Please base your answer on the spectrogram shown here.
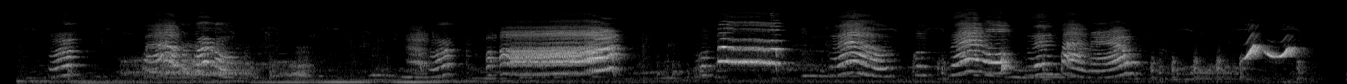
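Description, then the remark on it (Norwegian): Male turkeys gobble in a noisy, overlapping chorus of rapid, warbling bursts, loud, with several birds calling over one another throughout and a low rumble beneath, while puffing themselves up and strutting around. “Samtidig som de bråka det de hæler, blæs kalkunhannene seg opp og går rundt som om de er kongen av verden.”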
